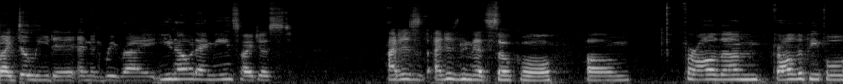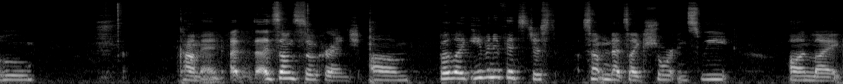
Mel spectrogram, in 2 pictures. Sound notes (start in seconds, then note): 10.6 stammering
